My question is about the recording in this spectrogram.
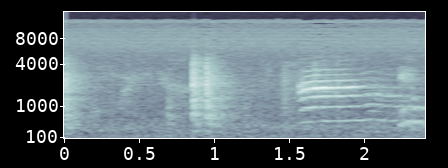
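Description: A dog whining: a short noisy sound about a second in, then a steady, high-pitched whine lasting about half a second near the end.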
